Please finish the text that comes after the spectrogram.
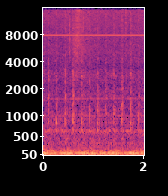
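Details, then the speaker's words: Buick 455 Stage-1 V8 in a Regal at idle, recorded from inside with the windows up. A sharp puffing tick about six per second rides over the idle from the 11-year-old gasket, broken at the #7 header flange on the driver side. Exhaust header gasket leak. "again to recap this first time actually tried to cry with the number seven exhaust header - gasket area broken off to give you guys a demo this is with the windows completely up"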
